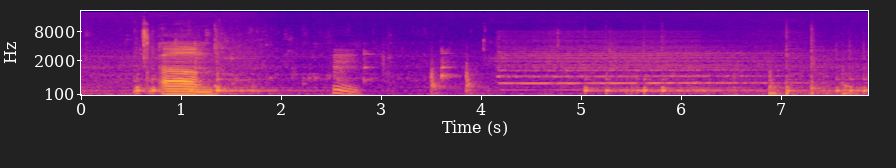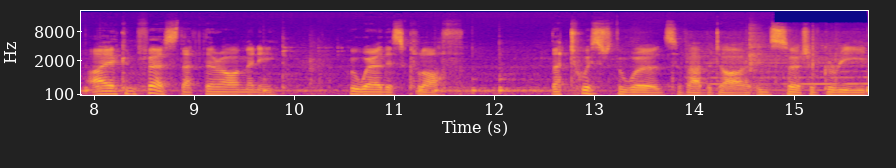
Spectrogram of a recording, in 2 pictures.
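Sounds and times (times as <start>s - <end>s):
speech: 0.5s - 1.5s, 2.5s - 2.9s, 7.9s - 10.0s, 10.6s - 11.9s, 12.6s - 15.7s
wine pouring into a glass: 0.6s - 3.1s, 8.2s - 14.8s.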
